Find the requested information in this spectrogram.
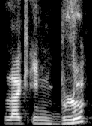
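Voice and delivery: bleu with a rounded French eu, lips pushed out. Shown as a demonstration. Teacher models bleu for a learner, slow rounded eu. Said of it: "you can also write it E U".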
